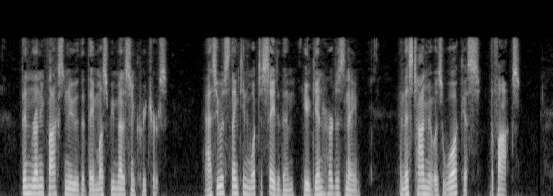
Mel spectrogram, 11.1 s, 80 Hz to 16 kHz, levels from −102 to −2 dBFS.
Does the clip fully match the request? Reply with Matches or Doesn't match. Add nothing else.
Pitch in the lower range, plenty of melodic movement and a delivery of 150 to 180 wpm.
Doesn't match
